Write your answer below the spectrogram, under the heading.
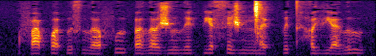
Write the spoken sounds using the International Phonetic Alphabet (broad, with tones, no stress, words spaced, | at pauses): fa˩˧pɐ˨˥ʔɯ˩˧s ðɐ˩˧fɯ˥˨ ʔɐ˧ðɐ˧ ʒɯ˧ðe˨˥pʲa˥˨ se˥˨ʒ ŋ͡ǀɛ˨˥ʔpe˥˨t hɐ˧vʲa˩˧ ðɯ˥˨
